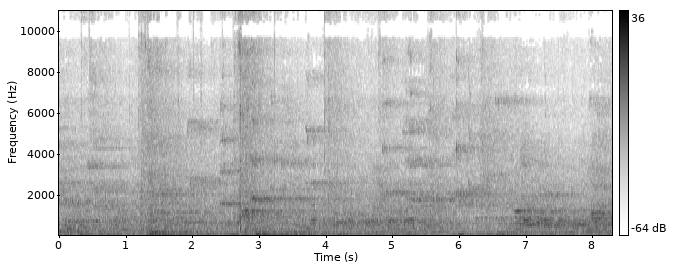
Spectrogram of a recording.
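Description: Badminton hall sounds: rackets striking shuttlecocks, with a sharp hit about three seconds in, court shoes squeaking on the floor, and players' voices in the background.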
